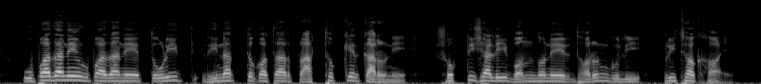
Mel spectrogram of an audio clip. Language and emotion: Bengali, neutral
